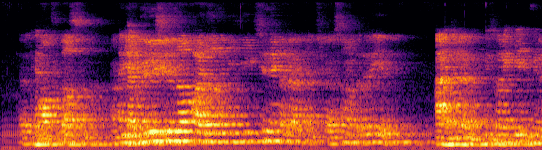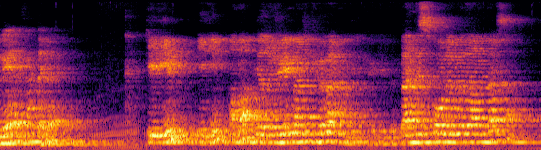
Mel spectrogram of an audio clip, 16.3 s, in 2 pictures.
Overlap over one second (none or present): none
